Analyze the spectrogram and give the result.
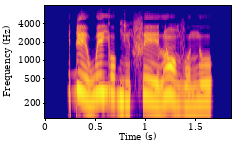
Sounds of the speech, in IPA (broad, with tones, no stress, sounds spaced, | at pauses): ɗ e˦˨ w e˦ j o˧ ɡ ĩ˨ f eː˦˨ l ɔ̃˦˨ v o˨ n o˧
